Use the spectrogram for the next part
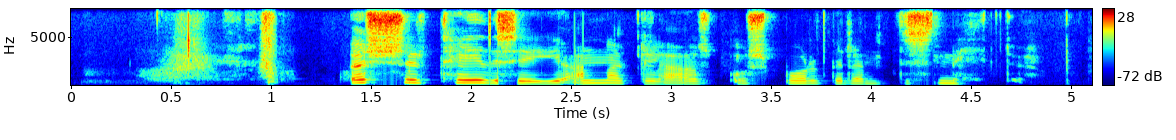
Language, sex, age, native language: Icelandic, female, 11, Icelandic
